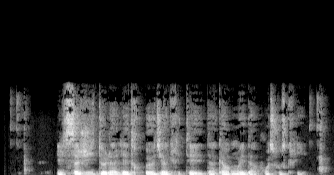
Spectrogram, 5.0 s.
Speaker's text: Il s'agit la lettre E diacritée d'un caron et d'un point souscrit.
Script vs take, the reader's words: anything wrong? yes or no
yes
